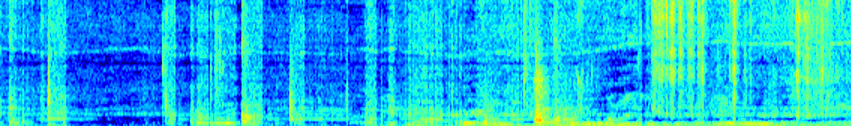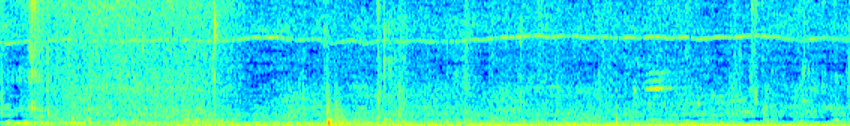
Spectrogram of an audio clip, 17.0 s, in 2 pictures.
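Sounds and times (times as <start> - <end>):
low steady hum: 4.0 - 17.0
crunching crisp cracker: 5.1 - 10.9.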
